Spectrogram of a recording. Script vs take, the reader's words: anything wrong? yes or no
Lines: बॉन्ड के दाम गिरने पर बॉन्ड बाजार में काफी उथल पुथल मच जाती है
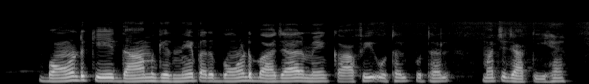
no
